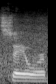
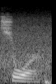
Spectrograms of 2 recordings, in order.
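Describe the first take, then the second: First: The name does not sound like 'soar'. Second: The name sounds like the word 'soar'. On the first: The speaker calls it wrong. "So not Saor" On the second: The speaker calls it right. "it actually is pronounced Soar"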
